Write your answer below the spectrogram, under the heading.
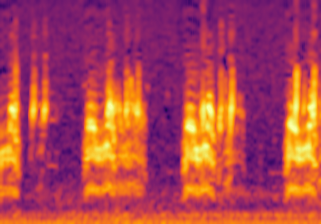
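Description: Female common quail giving harsh, nasal, quacking notes, each about half a second long, repeated roughly once a second over a faint low hum.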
